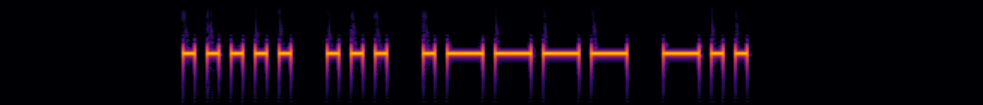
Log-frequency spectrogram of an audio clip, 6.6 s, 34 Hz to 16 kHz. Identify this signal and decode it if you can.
Morse code, heard as a keyed tone, about 15 wpm, 700 Hz. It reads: 5S1D
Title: Four Challenging Letter-Number Combinations 15wpm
